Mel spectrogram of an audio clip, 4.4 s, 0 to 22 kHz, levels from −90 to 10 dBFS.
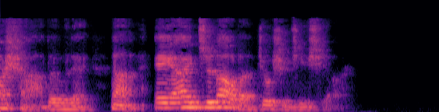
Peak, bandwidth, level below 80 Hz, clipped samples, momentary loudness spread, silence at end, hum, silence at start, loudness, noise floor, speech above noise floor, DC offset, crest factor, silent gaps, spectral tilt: -8 dBFS; 11.5 kHz; -64 dBFS; under 0.1%; 13 LU; 1.1 s; none; 0 s; -24 LUFS; -86 dBFS; 63 dB; under 0.1%; 16 dB; none; -6 dB/octave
